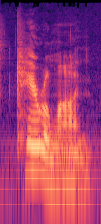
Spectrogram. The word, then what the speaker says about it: carillon: The fanciest word I knew as a child was carillon, 3 syllables of embodied melody, and my mother would say it as if she'd known it her whole life.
